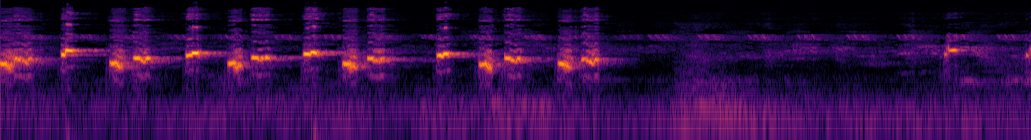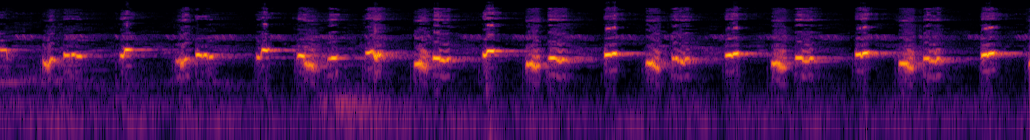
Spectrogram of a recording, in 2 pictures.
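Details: Sooty-headed bulbul (trucuk) song used as a lure to train other birds: quick bubbling phrases of liquid whistled notes, each dipping then rising, repeated steadily with a brief pause near the middle; a faint steady high tone runs behind.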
